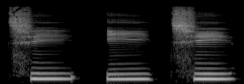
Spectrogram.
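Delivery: "Qi, e, qi" each high and level; syllables spelled out then joined on a high level tone; first tone qi. Shown as a demonstration. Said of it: "high-pitched first tone all together".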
